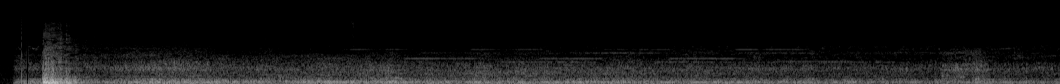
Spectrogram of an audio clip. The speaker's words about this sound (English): Here's the footage of one explosion over the Ukrainian capital this morning. Ukrainian has said that the striking began 4 o'clock local time.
